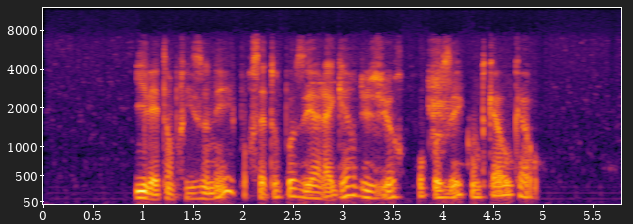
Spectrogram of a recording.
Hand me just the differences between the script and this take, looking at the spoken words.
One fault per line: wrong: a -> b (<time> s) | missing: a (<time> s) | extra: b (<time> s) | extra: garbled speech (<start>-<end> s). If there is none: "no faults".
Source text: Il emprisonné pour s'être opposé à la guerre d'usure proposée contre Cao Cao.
extra: est (1.1 s)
